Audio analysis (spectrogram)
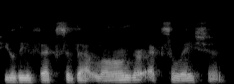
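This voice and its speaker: A man guiding a yoga class through slow breathing and relaxation, speaking in calm, soothing instructions. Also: low voice, dry recording, dull audio. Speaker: yoga teacher.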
